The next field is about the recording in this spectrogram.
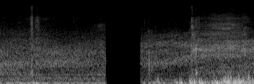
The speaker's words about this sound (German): abgesehen davon, dass ihr jetzt gerade Verkehr hört, das ist aber wirklich nur ein kurzes Stück, ist es recht ruhig.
